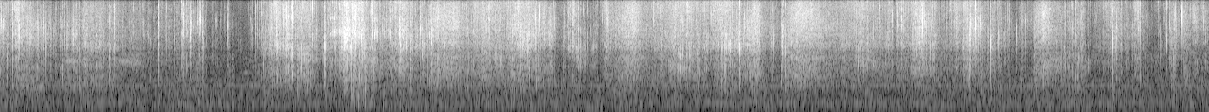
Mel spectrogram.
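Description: Small orange and yellow dried soap curls are crushed by hand, then the pile of soap flakes is pressed and crumbled with the fingers. The result is a steady stream of dry, bright crackling and crunching with short, crisp bursts that swell and fade, with almost no low end.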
